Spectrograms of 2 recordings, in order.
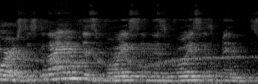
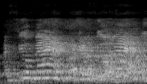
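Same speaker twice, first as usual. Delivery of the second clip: loud, high whiny guilt with a laugh; mock guilt; 9 semitones higher, 9 dB louder than usual. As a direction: whine it out, laughing. Mock guilt over bugs.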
